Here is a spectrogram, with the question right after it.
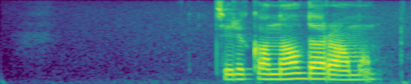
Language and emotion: Russian, neutral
